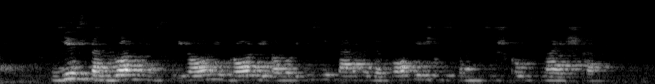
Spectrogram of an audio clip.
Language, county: Lithuanian, Vilnius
